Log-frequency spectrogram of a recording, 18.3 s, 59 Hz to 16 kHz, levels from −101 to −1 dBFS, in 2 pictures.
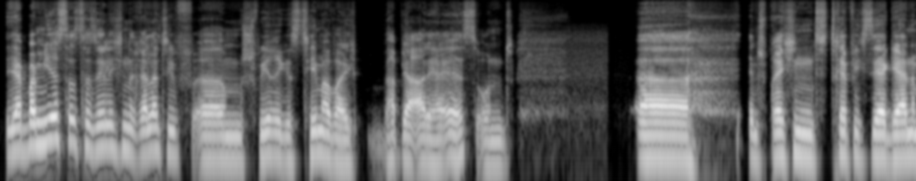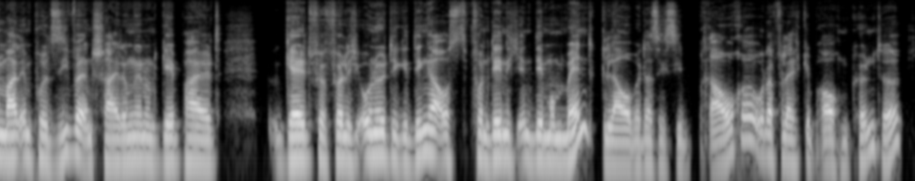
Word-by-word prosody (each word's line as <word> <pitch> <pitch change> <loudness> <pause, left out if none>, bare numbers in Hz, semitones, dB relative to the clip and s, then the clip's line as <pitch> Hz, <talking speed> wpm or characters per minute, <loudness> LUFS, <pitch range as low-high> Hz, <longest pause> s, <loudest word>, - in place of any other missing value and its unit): Ja, 155 +3 +3
bei 175 +3 +7
mir 200 +4 +6
ist 215 - -3
das 195 - 0
tatsächlich 170 -2 -4
'n 160 - -3
relativ, 140 0 -3
ähm, 120 -1 0
schwieriges 120 -1 -4
Thema, 135 -3 0
weil 105 -2 +1
ich 95 - -18 0.3
habe - - -4
ja - - +4
ADHS 110 +5 -1
und 100 -1 -8 1.2
äh, 120 -1 +7 0.6
entsprechend 125 0 -1
treffe 135 -1 -1
ich 115 -2 -10
sehr 125 -1 +7
gerne 125 +2 +6
mal 120 0 +3
impulsive 120 +3 -3
Entscheidungen 110 +2 -3
und 110 -1 -7
gebe 115 -1 -4
halt 105 -2 -1 0.5
Geld 115 +2 +2
für 120 -2 -5
völlig 115 0 -2
unnötige 125 -3 -1
Dinge 140 +6 +1
aus, 115 -2 -4
von 125 -4 -4
denen 125 +1 +2
ich 115 - -10
in 120 -1 -5
dem 120 0 0
Moment 115 - -1
glaube, 100 -1 -2
dass 100 -1 -8
ich 95 -3 -12
sie 100 -3 -13
brauche 215 +6 -2
oder 130 -1 -2
vielleicht 110 -3 -6
gebrauchen 100 -1 -4
könnte. 150 - -5
120 Hz, 165 wpm, -22 LUFS, 110-130 Hz, 1.2 s, bei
